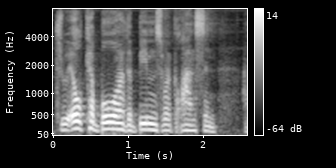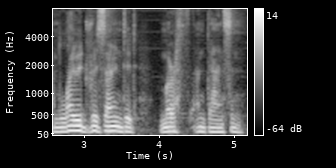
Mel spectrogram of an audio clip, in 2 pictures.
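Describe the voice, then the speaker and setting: A man's voice: medium pitch, a little slow. Scottish man dramatically reciting poetry. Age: middle-aged. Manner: theatrical, emphatic storytelling with swells and hushes. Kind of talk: dramatic recitation of a Scots narrative poem. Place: living room, indoors.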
